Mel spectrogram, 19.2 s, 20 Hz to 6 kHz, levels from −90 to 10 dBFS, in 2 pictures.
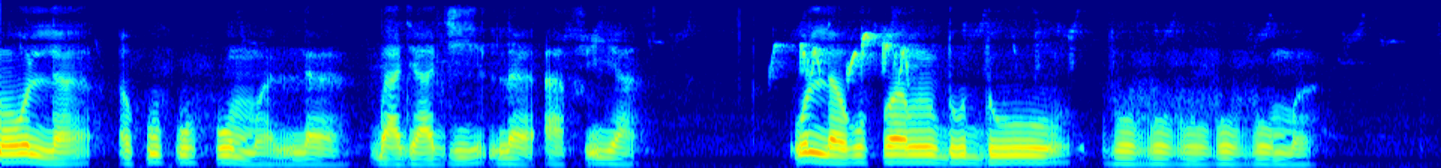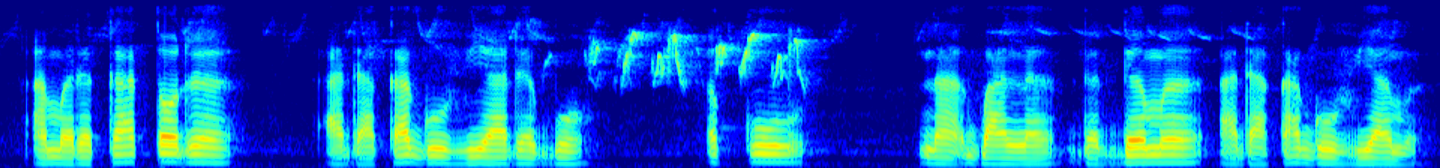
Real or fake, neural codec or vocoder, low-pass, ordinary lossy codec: real; none; 5.4 kHz; AAC, 48 kbps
